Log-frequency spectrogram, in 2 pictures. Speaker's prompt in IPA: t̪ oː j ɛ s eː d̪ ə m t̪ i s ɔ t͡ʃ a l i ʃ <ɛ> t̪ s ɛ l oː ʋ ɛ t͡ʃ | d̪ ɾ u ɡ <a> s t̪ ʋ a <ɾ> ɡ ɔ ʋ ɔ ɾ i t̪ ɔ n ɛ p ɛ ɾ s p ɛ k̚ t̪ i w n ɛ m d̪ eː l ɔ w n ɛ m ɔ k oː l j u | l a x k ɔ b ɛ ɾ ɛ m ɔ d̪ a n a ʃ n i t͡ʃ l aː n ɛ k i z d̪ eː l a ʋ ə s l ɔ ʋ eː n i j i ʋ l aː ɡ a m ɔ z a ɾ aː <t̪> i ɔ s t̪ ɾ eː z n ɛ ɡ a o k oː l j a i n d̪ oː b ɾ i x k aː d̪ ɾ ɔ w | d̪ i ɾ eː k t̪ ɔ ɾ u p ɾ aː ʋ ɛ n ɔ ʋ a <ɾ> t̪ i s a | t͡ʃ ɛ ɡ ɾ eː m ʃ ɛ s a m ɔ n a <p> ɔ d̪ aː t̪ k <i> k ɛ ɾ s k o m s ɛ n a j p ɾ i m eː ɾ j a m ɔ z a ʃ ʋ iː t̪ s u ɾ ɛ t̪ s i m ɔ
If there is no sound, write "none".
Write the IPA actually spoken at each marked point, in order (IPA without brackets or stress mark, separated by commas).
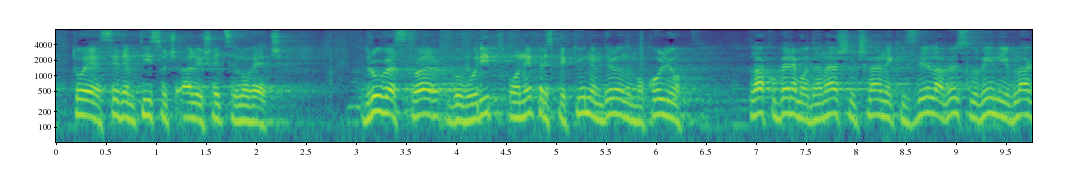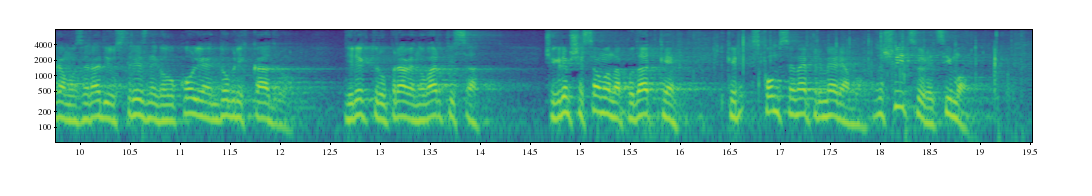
ɛ, a, ɾ, d̪, ɾ, p, ɛ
